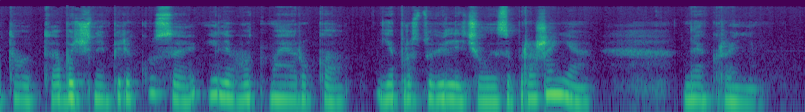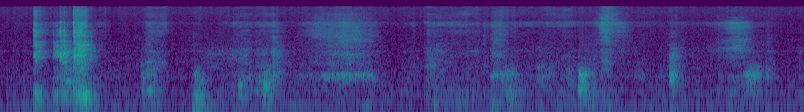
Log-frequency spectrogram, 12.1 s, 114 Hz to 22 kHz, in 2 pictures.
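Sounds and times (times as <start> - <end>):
fabric rustling: 7.1 - 11.8.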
